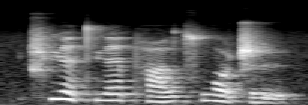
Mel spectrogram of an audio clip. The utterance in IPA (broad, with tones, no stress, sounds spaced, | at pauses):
t͡ɕʰ ɥ ɛ˥˨ t̪ʰ ɥ ɛ˦ pʰ ɑ˨˦ ʊ̯ t͡sʰ w ɔ˥˨ ʈ͡ʂ ɻ̩˨˩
